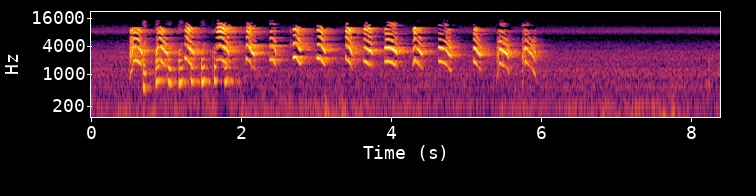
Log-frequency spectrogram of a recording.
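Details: Ringneck parrot kept at home calling in a long, even series of loud, shrill, downslurred screeches, around three every second, for five seconds, then quiet.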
